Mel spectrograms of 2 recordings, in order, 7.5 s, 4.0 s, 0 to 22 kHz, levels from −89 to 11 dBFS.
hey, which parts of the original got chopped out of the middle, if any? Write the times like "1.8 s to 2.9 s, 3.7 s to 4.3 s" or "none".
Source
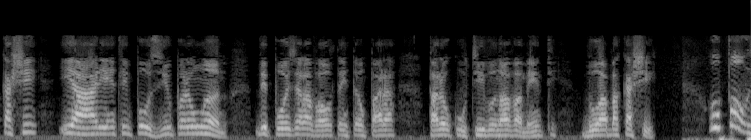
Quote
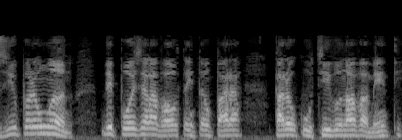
none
